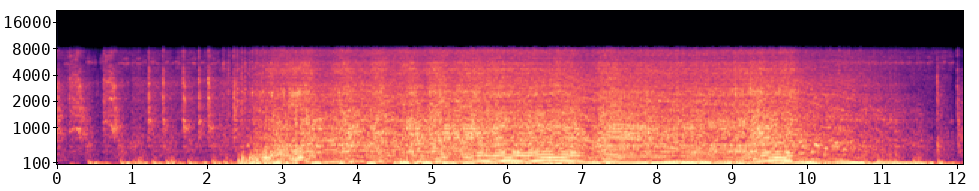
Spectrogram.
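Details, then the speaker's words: Yamaha TMAX carbureted scooter, kicked over while starting fluid is sprayed in: cranks, catches and revs rough for several seconds, then dies. It runs only on the spray, so it is struggling with fuel, either delivery or caked-up carbs; carbs likely need cleaning. Fuel starvation. "Alright guys, that's good news because it started. That means it is struggling with fuel. That could be fuel delivery, or it could be a caked up carb."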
